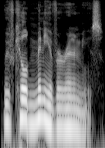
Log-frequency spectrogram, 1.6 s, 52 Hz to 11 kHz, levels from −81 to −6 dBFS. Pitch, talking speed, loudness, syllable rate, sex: 120 Hz, 265 wpm, -17 LUFS, 7.4 syllables/s, male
